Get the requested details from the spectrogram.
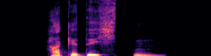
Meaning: inflection of hackedicht: 1. strong genitive masculine/neuter singular 2. weak/mixed genitive/dative all-gender singular 3. strong/weak/mixed accusative masculine singular 4. strong dative plural
- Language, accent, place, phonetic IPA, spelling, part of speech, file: German, Germany, Berlin, [hakəˈdɪçtn̩], hackedichten, adjective, De-hackedichten.ogg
